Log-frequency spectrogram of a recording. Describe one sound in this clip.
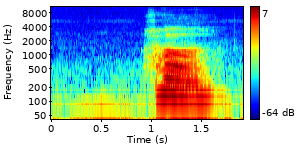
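A man answers briefly.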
